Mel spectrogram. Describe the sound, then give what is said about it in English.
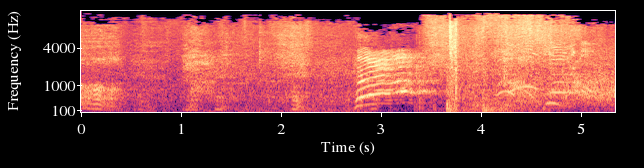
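Wrestler Raven is thrown through a window with a sharp, loud crash midway through, amid a roaring crowd and shouting voices that keep going after the impact. “He just threw Raven right through that window.”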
